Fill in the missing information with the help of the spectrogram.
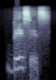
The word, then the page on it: basis: Indian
